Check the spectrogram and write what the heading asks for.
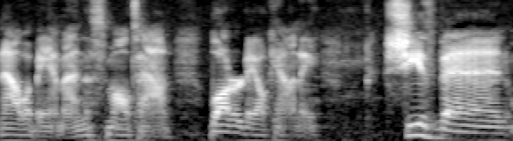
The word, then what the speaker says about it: Lauderdale: Lauderdale County she's been which they pronounce differently it's like laderdale County or something like that but anyway they have been maybe it's their accents I don't know but they it wasn't like Fort Lauderdale how they pronounced it it was similar but different but anyway she's been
